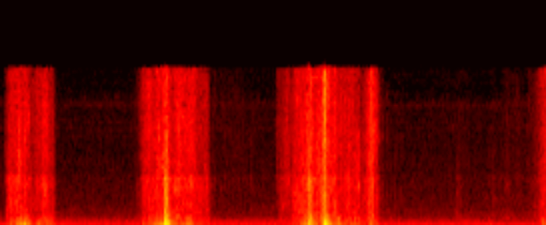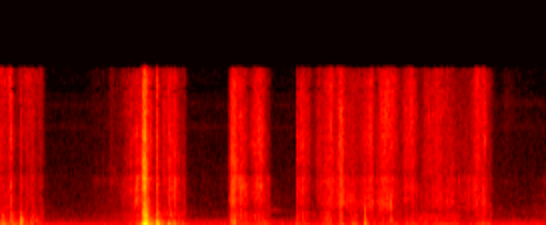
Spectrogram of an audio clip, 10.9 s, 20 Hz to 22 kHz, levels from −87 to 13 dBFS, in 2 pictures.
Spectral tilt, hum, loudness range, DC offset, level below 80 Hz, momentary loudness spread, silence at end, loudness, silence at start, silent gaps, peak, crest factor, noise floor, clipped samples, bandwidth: -3.5 dB/octave; none; 8 LU; under 0.1%; -72 dBFS; 21 LU; 0 s; -31 LUFS; 0 s; none; -2 dBFS; 32 dB; -54 dBFS; under 0.1%; 16 kHz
